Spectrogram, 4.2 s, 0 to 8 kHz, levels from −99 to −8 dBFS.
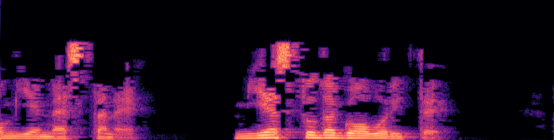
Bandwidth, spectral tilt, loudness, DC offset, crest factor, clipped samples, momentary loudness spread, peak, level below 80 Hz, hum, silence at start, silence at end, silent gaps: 5.8 kHz; -9.5 dB/octave; -23 LUFS; under 0.1%; 16 dB; under 0.1%; 18 LU; -8 dBFS; -54 dBFS; none; 0 s; 0.85 s; 1.47-1.74 s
